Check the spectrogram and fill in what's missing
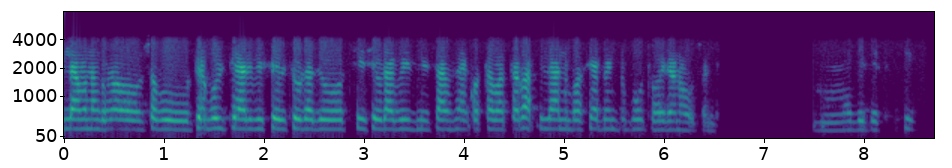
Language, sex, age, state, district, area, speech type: Odia, female, 45-60, Odisha, Sundergarh, rural, conversation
